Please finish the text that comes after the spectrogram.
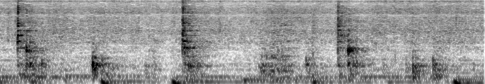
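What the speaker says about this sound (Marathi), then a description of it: "तिला चांगले भाजून घ्यायचं आहे कांदा आणि आलं लसूणची पेस्ट" Onion with ginger-garlic paste sautés in a pan, a soft sizzle under rhythmic stirring strokes, about six spoon scrapes and taps spaced roughly half a second apart, close and without speech.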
